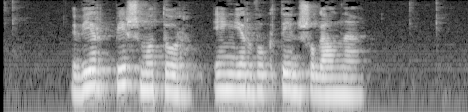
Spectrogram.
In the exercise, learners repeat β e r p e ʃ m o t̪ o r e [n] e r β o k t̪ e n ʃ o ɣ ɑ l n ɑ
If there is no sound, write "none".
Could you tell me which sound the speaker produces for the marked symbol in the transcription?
ŋ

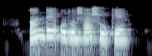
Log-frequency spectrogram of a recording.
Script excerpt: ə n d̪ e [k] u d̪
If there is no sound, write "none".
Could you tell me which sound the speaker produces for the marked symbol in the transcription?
ʔ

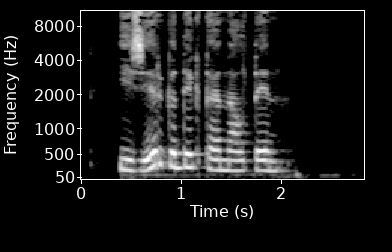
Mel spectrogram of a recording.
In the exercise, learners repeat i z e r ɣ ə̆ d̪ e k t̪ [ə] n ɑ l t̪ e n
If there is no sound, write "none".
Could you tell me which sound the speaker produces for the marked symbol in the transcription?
ɑ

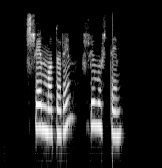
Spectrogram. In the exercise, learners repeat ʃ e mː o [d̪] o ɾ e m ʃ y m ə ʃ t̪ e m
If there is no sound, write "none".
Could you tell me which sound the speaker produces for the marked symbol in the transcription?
t̪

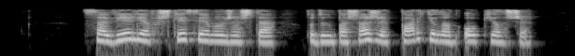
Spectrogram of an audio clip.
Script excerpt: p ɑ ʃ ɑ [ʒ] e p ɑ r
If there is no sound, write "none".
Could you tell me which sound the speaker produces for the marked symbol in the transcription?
ʒ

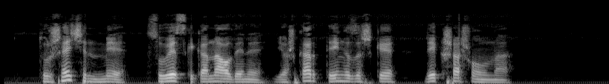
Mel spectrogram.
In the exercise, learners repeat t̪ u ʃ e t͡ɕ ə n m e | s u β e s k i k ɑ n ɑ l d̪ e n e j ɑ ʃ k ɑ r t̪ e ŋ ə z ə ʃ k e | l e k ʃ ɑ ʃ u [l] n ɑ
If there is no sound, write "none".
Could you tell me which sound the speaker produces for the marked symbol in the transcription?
l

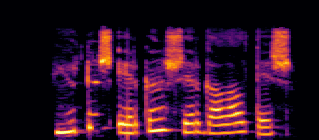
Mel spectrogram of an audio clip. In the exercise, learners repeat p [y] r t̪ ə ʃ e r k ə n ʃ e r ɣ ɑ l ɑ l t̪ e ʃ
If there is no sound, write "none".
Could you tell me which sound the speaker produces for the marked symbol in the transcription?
y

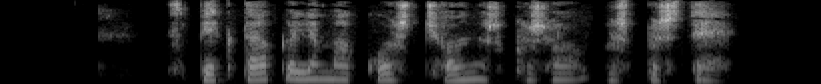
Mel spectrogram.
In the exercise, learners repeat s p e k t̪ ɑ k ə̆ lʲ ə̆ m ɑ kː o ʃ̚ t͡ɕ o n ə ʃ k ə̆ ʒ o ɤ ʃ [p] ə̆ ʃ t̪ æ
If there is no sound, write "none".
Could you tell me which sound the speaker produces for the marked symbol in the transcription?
p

